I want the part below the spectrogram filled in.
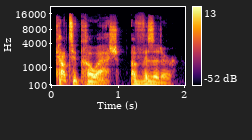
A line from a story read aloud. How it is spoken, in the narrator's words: the wizened one rasped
